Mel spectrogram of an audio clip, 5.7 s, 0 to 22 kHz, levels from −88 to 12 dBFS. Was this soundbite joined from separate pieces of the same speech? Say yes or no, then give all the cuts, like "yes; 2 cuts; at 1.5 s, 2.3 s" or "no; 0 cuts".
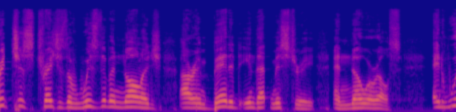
no; 0 cuts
